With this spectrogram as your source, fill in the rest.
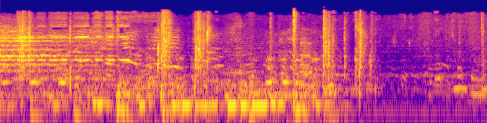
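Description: A crowd of villagers sings loudly outdoors.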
